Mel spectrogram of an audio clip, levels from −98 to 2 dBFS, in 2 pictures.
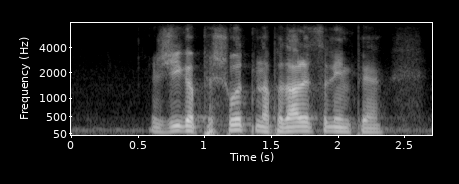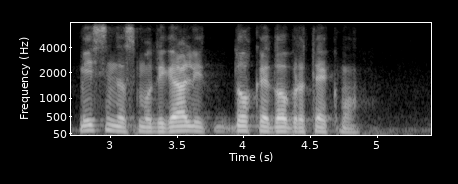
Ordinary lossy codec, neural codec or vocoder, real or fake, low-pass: Opus, 16 kbps; vocoder, 44.1 kHz, 80 mel bands, Vocos; fake; 7.2 kHz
